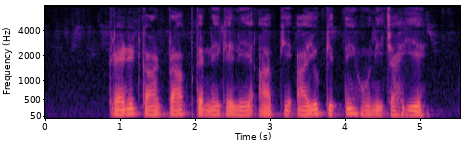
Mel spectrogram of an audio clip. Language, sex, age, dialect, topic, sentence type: Hindi, female, 18-24, Hindustani Malvi Khadi Boli, banking, question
